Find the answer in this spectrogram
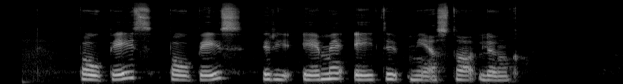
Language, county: Lithuanian, Kaunas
